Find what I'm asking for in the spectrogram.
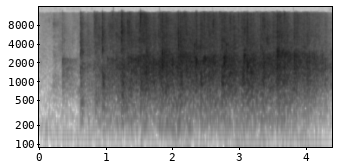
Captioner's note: applause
